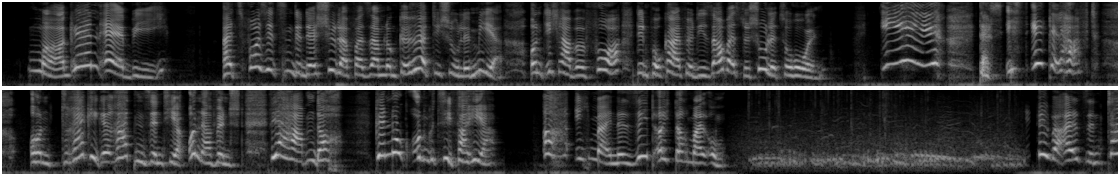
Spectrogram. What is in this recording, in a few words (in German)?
trickstimme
